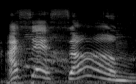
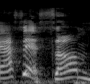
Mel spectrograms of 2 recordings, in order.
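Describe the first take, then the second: First: "said" drawn out slowly and stressed. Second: Said in the usual way. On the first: Shown as a demonstration. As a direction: lean hard on "said".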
